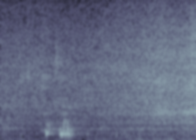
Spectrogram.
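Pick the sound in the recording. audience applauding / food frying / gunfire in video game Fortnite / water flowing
food frying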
